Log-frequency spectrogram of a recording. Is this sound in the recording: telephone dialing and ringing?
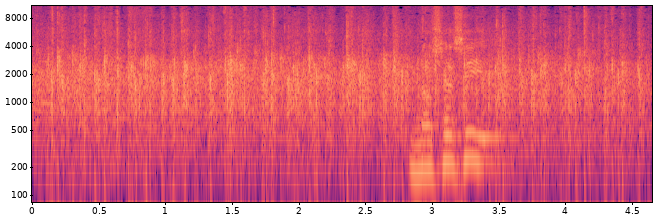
no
